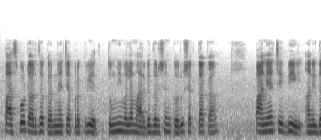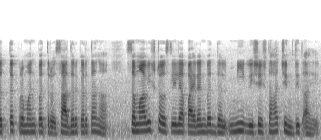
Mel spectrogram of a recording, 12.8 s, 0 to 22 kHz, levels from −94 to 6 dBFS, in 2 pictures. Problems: constant background noise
